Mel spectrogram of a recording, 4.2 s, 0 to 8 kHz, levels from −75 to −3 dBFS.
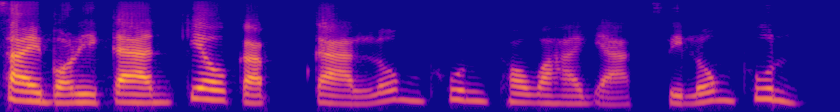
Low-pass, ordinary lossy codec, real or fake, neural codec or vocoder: none; none; fake; codec, 16 kHz, 0.7 kbps, FocalCodec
